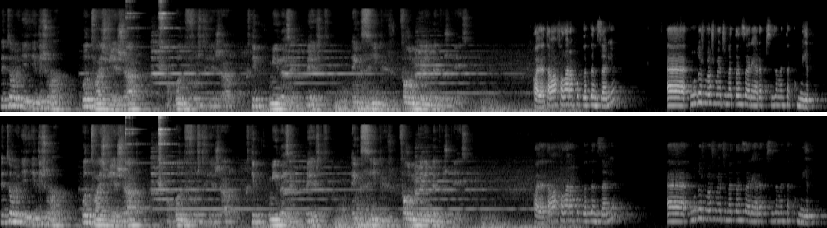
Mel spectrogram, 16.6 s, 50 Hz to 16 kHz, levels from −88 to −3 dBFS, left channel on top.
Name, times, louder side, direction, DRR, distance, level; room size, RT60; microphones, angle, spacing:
voice 1, 0.0-1.3 1.6-2.8 3.3-4.7 5.0-6.5 7.0-9.3, equal, 45° right, -3 dB, 2.0 m, -35 dB
sound 1, 1.6-11.5, left 1 dB, 25° right, 2.3 m, -44 dB
sound 2, 2.5-4.4, right 5 dB, 60° right, 1.2 m, -40 dB
voice 2, 10.7-12.3 13.3-16.2, left 7 dB, 85° left, 13 dB, 0.4 m, -38 dB
8.5 x 3.8 x 4.6 m, 1.1 s
head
